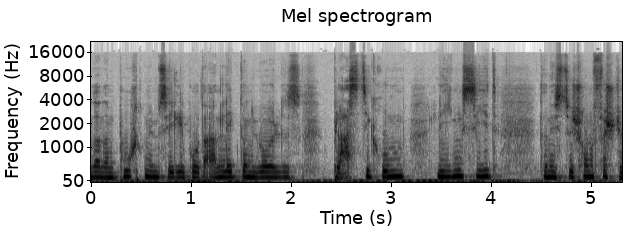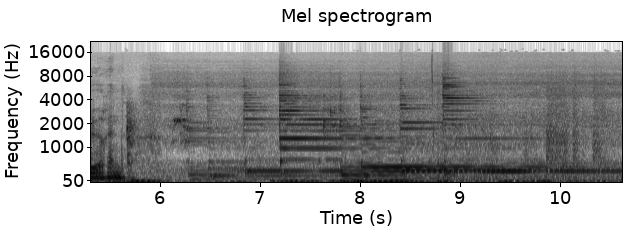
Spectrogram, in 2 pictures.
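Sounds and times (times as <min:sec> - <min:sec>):
speech: 0:00.0 - 0:06.1
steady hiss of rain: 0:05.8 - 0:10.6
classical guitar playing a slow melodic line of plucked notes: 0:06.0 - 0:10.6.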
